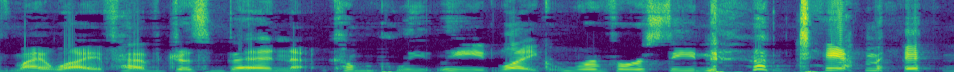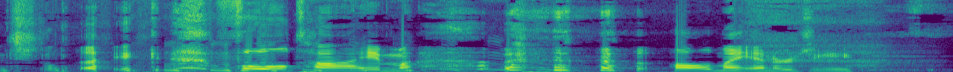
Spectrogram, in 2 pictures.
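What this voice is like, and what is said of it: Hard-to-place northern vowel-shift accent. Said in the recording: “I hear an accent ... it's a real weird one. ... It's like a northern vowel shift”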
